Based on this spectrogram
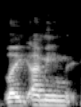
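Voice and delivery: usual speaking voice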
